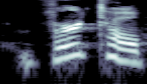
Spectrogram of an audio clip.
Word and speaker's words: Verto: Well, you founded Verto Verto Partners, right? I'm pronouncing that right?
